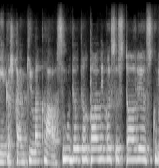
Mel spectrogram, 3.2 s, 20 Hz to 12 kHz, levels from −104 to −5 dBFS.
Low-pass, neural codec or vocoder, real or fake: 10.8 kHz; codec, 32 kHz, 1.9 kbps, SNAC; fake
